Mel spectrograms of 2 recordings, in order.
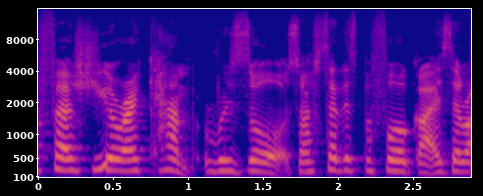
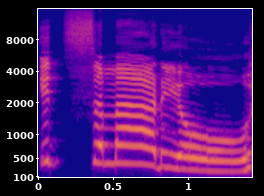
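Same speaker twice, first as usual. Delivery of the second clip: sudden, loud, high blurt with one word drawn out; 5 semitones higher, 5 dB louder than usual. Retelling a child blurting out a name at a cocktail bar: Mario impression. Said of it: "He done the whole impression".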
